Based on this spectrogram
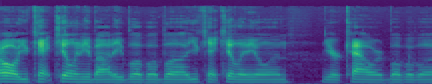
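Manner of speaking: normal talking voice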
